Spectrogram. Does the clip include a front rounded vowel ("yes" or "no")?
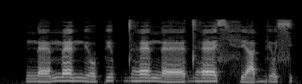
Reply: no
